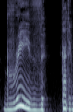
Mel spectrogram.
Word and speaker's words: breathe: 그러니까 발음이 breath가 아니고 breathe가 됩니다. breathe. 하실 수 있겠죠. 네, breathe. 요거 발음할 때 머리가 z z 진동이 느껴지셔야 돼요.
